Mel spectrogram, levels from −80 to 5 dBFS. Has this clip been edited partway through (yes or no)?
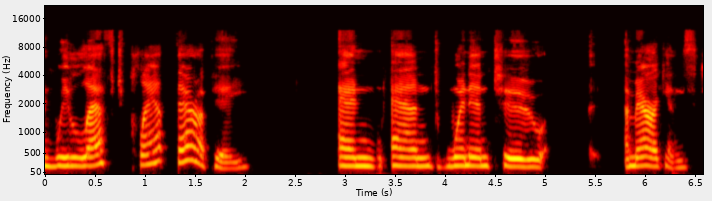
no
